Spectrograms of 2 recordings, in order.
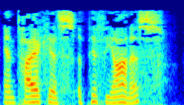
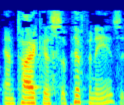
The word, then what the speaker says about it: Antiochus Epiphanes: A man named Antiochus Epiphanes, or Antiochus Epiphanes, it just depends on which syllable gets the emphasis, is one of my professors used to say.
